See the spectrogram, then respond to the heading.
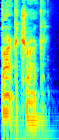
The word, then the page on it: backtrack: British English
